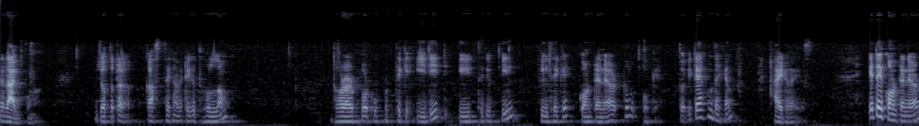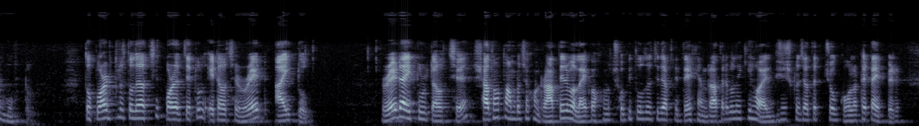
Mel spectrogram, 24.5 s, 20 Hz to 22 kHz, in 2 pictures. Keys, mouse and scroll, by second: 1.1 click, 5.6 click, 6.7 click, 10.3 ctrl+d, 13.6 right click, 14.3 right click, 16.4 click, 17.1 click, 18.7 click, 21.1 click.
